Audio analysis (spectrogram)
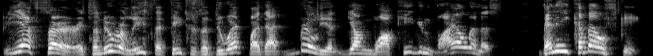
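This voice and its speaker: A man's voice: high voice, very animated, normal speed, fairly bright tone, breathy edge, heavily acted. Brash wisecracking male radio comic as acted by a man, 1940s style, jive-talking disc jockey with showy, punchy announcer patter. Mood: upbeat, showy. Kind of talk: 1940s radio comedy acting.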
